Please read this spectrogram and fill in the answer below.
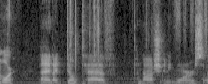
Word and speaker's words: panache: It's Panache.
